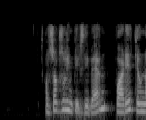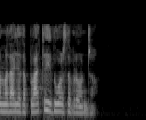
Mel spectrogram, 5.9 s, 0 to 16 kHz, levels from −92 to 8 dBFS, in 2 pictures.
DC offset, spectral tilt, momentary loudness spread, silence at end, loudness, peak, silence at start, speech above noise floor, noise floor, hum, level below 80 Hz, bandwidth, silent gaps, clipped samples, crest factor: under 0.1%; -3 dB/octave; 7 LU; 1.05 s; -36 LUFS; -18 dBFS; 0.9 s; over 54 dB; under -90 dBFS; none; -76 dBFS; 8 kHz; none; under 0.1%; 20 dB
